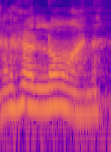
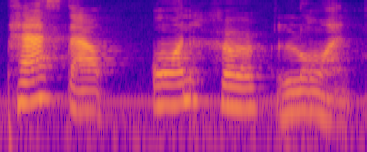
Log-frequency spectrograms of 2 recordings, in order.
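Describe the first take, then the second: First: Said in the usual way. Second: Slow, emphatic words in a slight Jamaican accent. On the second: Real, not acted. Telling a friend about the kid on the lawn, slow with a Jamaican lilt. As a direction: her Jamaican accent slipping out on the word lawn. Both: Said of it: "God, my Jamaican accent".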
